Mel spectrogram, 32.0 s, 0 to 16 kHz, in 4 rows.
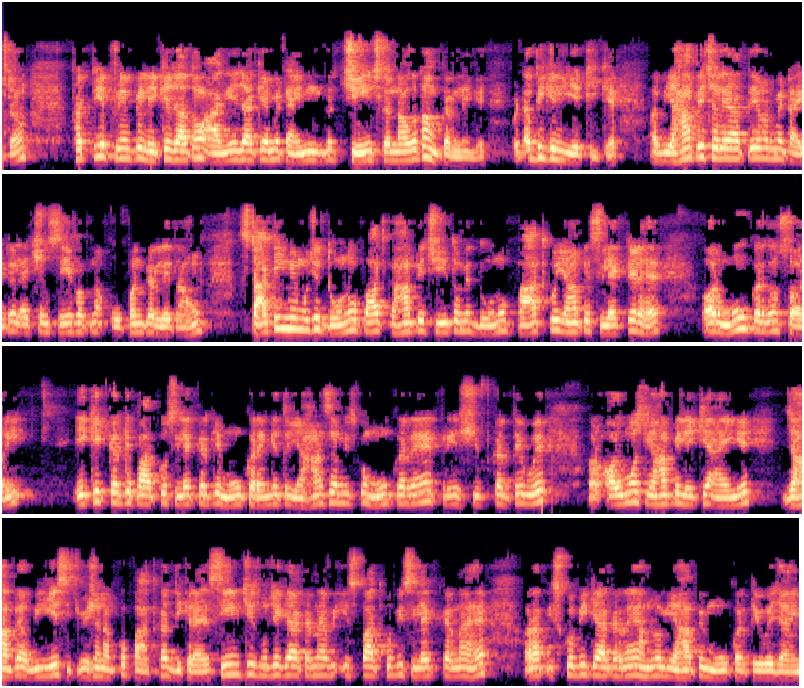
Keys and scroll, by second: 16.2 ctrl+z.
